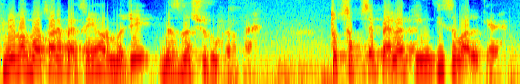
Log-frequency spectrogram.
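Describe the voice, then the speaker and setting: A man's voice: sits high, expressive, a little fast, a little mellow, poor audio. A man giving a classroom lecture, talking it through conversationally and posing questions he then answers himself. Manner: conversational, asks rhetorical questions and answers them.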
